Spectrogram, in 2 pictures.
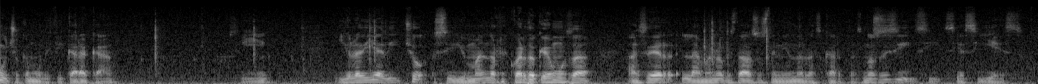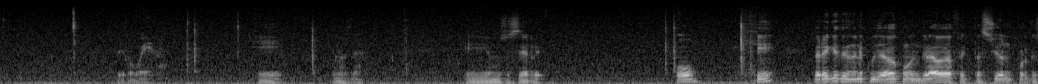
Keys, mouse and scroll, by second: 0.6 click, 1.6 shift+click, 2.1 shift+middle click, 2.4 shift+scroll up 1, 2.6-4.0 shift+middle drag, 4.0 alt+Tab, 7.3 alt+Tab, 10.3 right click, 10.9 middle click, 12.2 KP_7, 13.7 shift+middle click, 17.0 o, 17.7 g, 18.6-19.1 scroll up 2, 19.2-19.6 scroll up 2, 19.7-20.0 scroll up 2.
